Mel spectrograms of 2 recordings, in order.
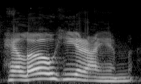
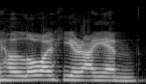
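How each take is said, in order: First: The pitch varies and falls clearly at the end. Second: The pitch stays flat with little final fall.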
